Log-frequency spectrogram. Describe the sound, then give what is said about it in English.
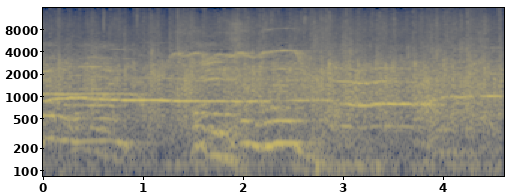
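A crowd claps loudly and steadily, a dense wash of applause that holds for several seconds, with a few voices and tonal murmurs rising faintly underneath. “Everybody, thank you so much. The big round of applause.”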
